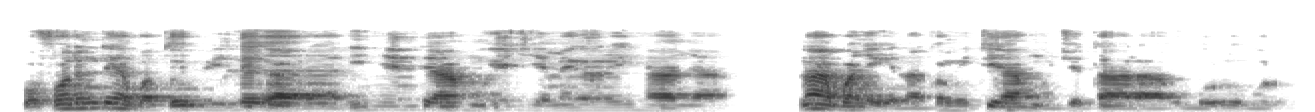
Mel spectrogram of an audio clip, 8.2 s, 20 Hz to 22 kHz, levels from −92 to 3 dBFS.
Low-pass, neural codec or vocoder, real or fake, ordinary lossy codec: 7.2 kHz; none; real; none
